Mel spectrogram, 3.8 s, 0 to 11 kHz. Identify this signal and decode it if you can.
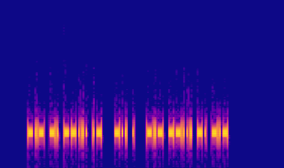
Morse code, heard as a keyed tone, about 48 wpm, 700 Hz. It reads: KN7A DE K7NK
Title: USA Callsign DE Callsign - 4 Characters - 50wpm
